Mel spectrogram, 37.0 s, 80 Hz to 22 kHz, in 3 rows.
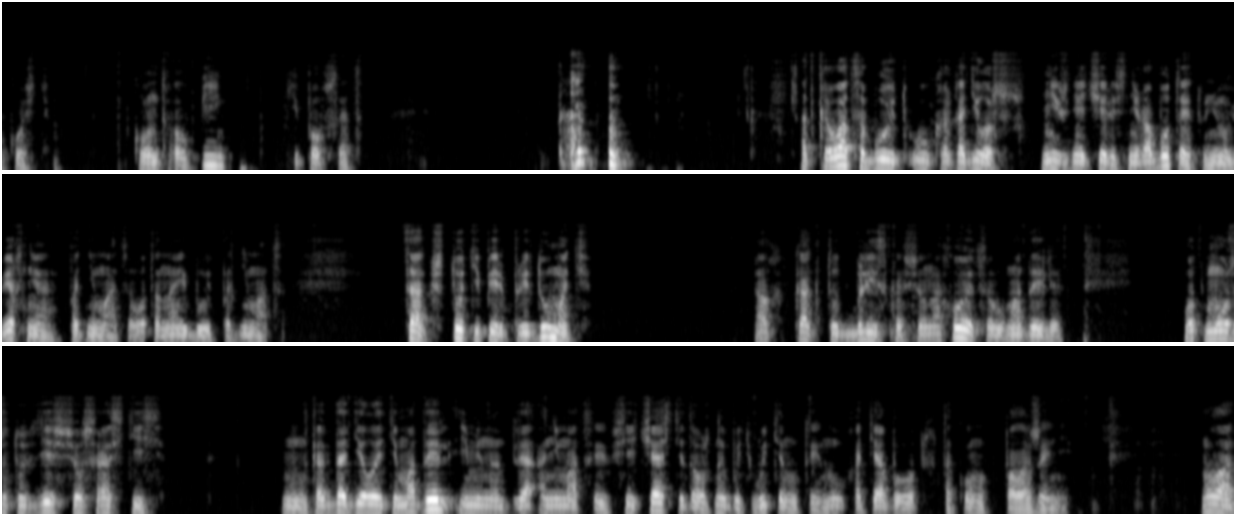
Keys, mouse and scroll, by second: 1.5 ctrl+p, 13.9-14.5 scroll down 2, 15.3 middle click, 15.3-15.8 scroll down 1, 19.8-20.9 scroll up 1, 20.9 scroll up 1, 21.1 shift+middle click, 22.0 scroll up 1, 22.5 middle click, 23.2 middle click, 25.5-26.3 scroll down 1, 26.3-27.0 scroll down 1, 28.0 middle click, 28.0-28.6 scroll down 1, 32.1 middle click, 34.9 scroll down 2, 35.4 middle click.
